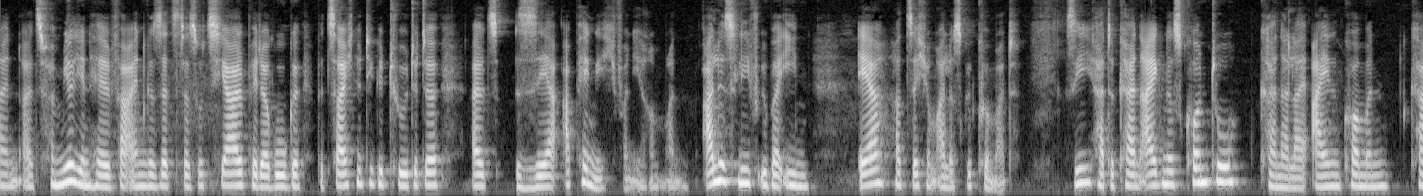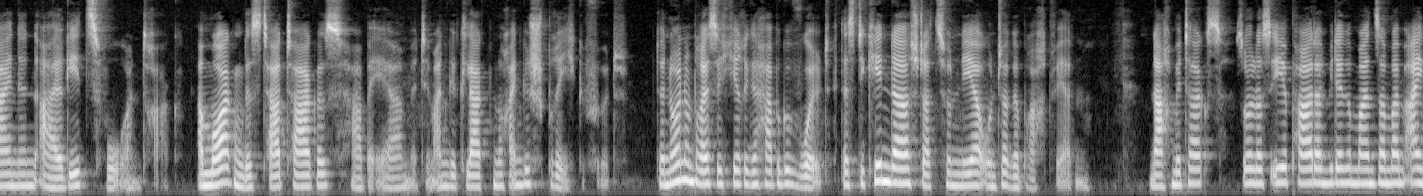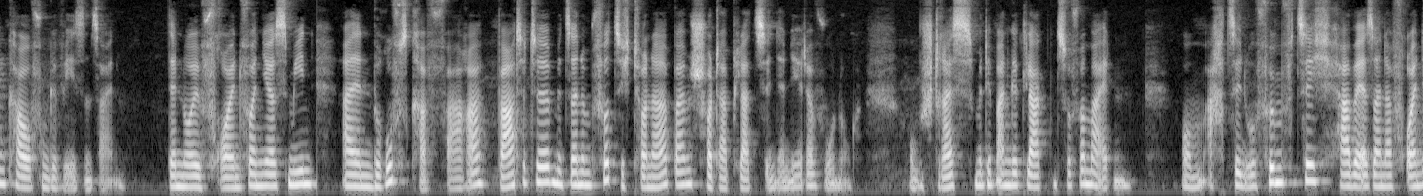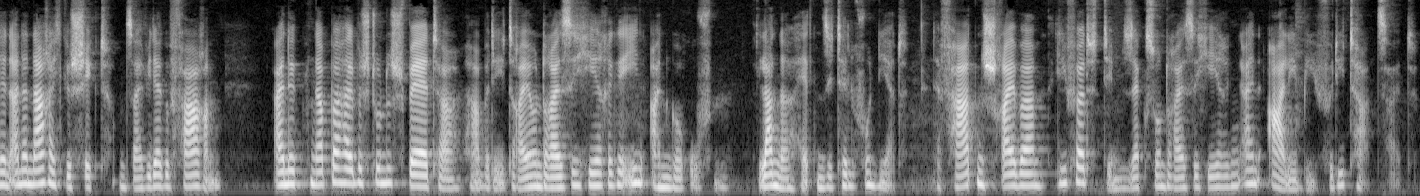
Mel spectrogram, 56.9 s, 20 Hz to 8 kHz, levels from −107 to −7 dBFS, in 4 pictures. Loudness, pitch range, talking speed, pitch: -19 LUFS, 170-210 Hz, 140 wpm, 185 Hz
